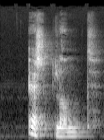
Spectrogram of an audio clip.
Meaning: Estonia (a country in northeastern Europe, on the southeastern coast of the Baltic Sea)
- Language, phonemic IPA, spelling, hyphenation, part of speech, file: Dutch, /ˈɛst.lɑnt/, Estland, Est‧land, proper noun, Nl-Estland.ogg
